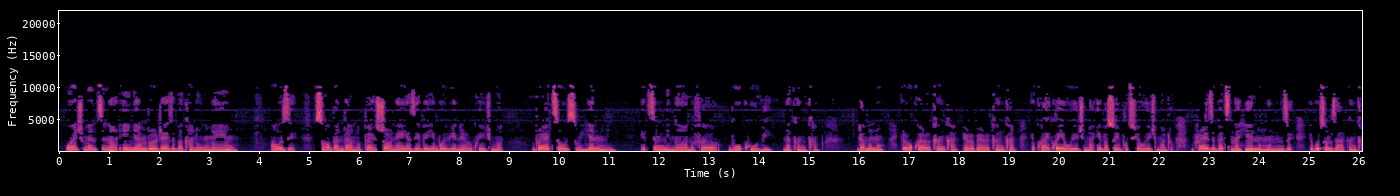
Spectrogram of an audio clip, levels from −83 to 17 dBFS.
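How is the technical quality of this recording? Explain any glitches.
Heavy lossy-coding damage runs through the whole speech recording, and one short pre-echo appears near the end.

MP3 compression, throughout: the audio is likely MP3-encoded at a low rate, with the damage fitting a bitrate around 24 kbps. Starved of bits, the encoder discards everything above 10.5 kHz and drops quieter frequency lines that flicker in and out between frames. The result is dull, band-limited speech with a watery, swirling texture and metallic chirps on sibilants.

Pre-echo, 21.37 to 21.40 s, just after "w'edwuma eba so a": a sharp onset falls late in a coding block, so quantisation noise sized for that loud attack spreads back across the quiet 33 ms before it. A brief hiss leads into the attack, which sounds softened and smeared rather than crisp.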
